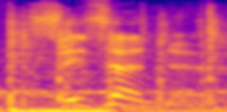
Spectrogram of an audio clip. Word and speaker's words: Cezanne: he goes by season that's how it's pronounced there he is getting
